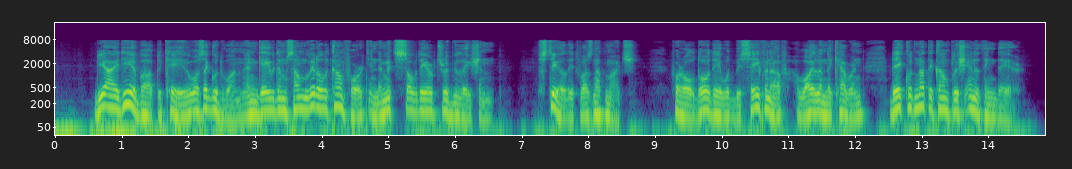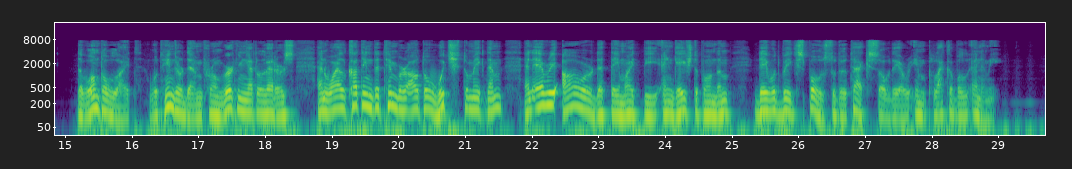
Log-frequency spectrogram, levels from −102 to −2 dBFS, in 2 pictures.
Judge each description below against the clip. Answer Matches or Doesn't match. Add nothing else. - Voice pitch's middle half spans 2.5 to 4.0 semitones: Doesn't match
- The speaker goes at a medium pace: Matches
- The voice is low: Matches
